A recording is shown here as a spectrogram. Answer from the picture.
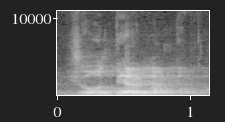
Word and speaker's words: Jyotirmath: Actually, this village Joshimath is an apabhramsha, is a mispronunciation of the word Jyotirmath. It actually was Jyotirmath. Jyotish, Jyotir, Jyotir became Joshimath.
